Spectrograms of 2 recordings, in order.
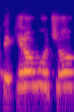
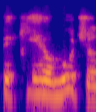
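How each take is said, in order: First: It is said flatly, with little intonation. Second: It is said with more emphasis and intonation.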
